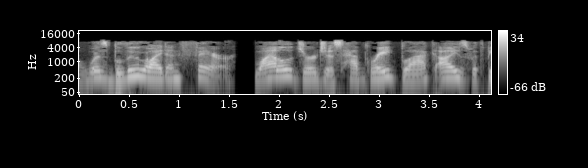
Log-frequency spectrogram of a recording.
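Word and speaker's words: Jurgis: And she had just been married and married to Georgius, pronounced Georgius of all men,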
